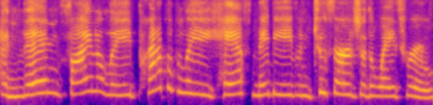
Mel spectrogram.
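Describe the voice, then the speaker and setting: Speaking at a very slow pace, a woman hardly pauses at all. Her high voice has lively intonation. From rural area. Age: 70s. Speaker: children's author. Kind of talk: interview.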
